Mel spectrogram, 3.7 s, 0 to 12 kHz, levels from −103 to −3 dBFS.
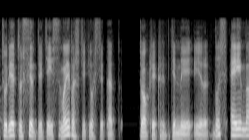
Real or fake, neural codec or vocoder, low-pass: fake; codec, 16 kHz, 1 kbps, FunCodec, trained on Chinese and English, 50 frames a second; 7.2 kHz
